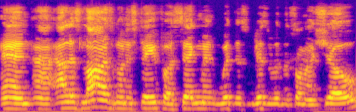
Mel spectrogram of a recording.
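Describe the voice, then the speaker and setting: Over audible room echo, a man talks at a moderate pace in a fairly high voice with fairly even intonation. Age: 60s. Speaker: political talk show host. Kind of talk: casual chat.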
